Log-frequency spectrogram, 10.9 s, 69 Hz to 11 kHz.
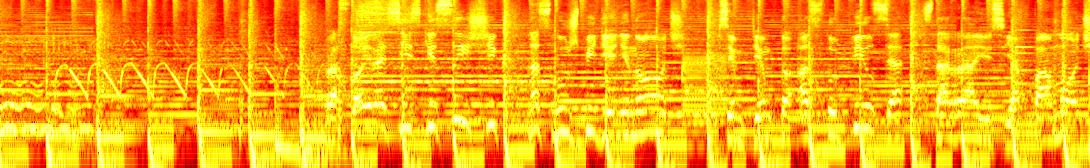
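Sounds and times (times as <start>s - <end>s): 
pounding rhythmic beat with sharp hits: 0.0s - 10.8s
police car siren wailing: 0.3s - 7.3s
speech: 3.3s - 10.8s.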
